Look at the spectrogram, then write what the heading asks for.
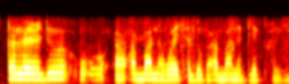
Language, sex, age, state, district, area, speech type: Manipuri, female, 18-30, Manipur, Senapati, urban, conversation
